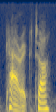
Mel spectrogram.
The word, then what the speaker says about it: character: In these sentences, remember to pronounce the CH in character and characteristic with the sound of the C in cow. – The man who got on the bus had a really nasty character.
